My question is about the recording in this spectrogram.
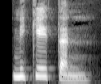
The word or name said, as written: निकेतन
